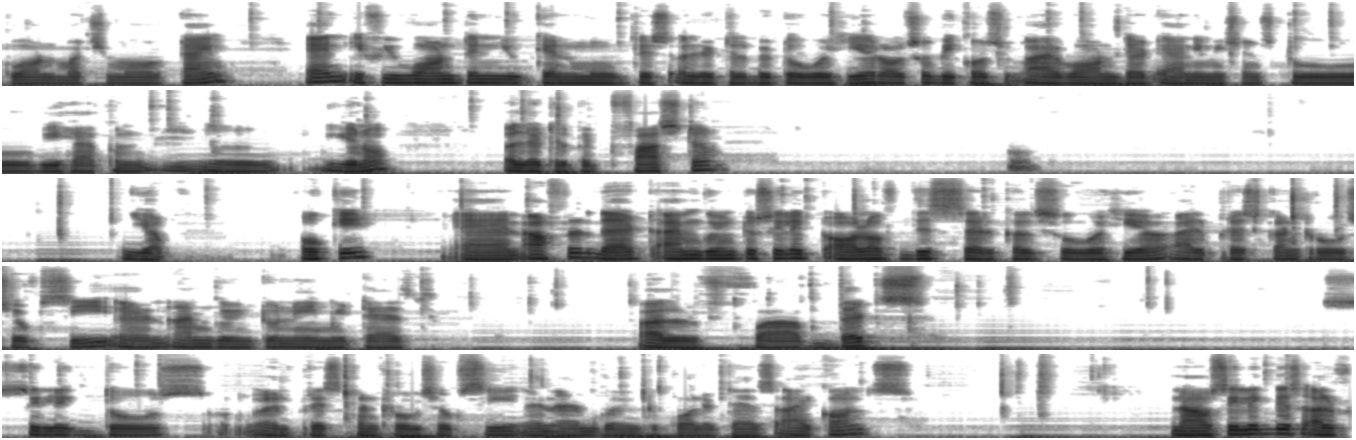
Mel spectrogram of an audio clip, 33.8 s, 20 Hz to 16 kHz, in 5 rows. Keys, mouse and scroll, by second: 0.0 j, 0.4 j, 1.2-4.2 drag, 4.2 space, 5.2 click, 5.4 space, 6.4 click, 7.6 space, 9.0 click, 9.4 space, 13.6 space, 14.5-15.8 drag, 15.8 space, 17.4 click, 18.2 shift+click, 20.1 ctrl+shift+c, 22.6 ctrl+shift+c, 22.7-25.3 typing, 27.0 click, 27.7 shift+click, 28.9 ctrl+shift+c, 29.8-31.1 typing, 32.1 Return, 33.3 click.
